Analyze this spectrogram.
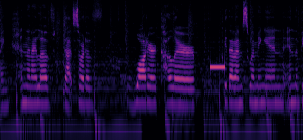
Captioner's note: beeps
